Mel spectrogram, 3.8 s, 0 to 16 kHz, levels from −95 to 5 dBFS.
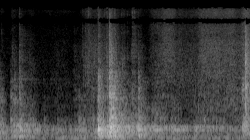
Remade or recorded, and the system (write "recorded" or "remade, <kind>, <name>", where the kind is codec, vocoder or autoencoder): recorded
